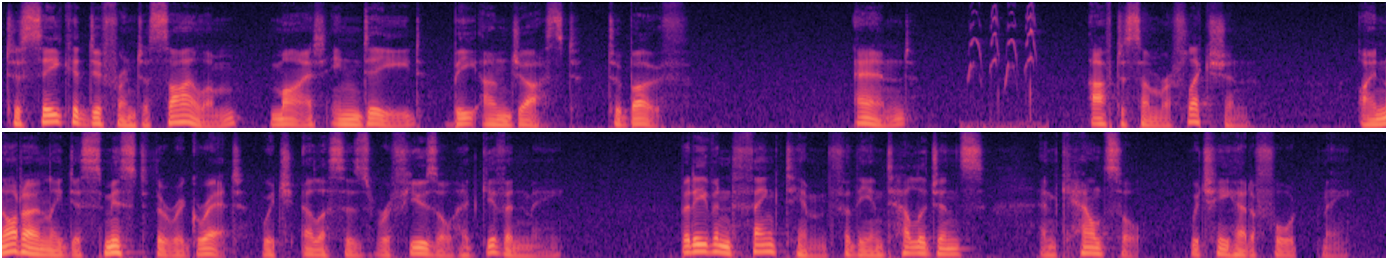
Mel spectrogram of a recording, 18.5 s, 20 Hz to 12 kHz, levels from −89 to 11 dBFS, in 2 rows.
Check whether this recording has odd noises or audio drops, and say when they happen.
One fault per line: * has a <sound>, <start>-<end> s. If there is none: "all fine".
* has a squeak, 6.4-7.0 s
* has a dropout, 17.9-18.0 s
